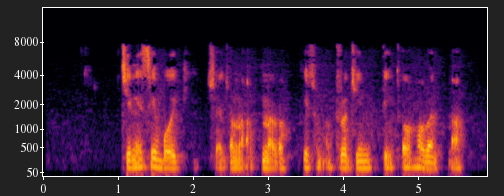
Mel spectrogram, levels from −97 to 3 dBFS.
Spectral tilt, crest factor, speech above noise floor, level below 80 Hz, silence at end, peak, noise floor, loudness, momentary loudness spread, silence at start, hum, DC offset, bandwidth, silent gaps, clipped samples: -5.5 dB/octave; 18 dB; 50 dB; -50 dBFS; 0.35 s; -2 dBFS; -67 dBFS; -18 LUFS; 8 LU; 1.05 s; none; under 0.1%; 8 kHz; none; under 0.1%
